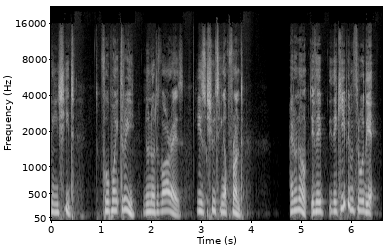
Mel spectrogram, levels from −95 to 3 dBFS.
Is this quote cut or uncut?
cut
